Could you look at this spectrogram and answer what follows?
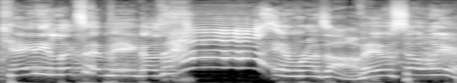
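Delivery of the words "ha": long, high "ha!"; mock shocked gasp. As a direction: imitate a high, drawn-out shocked cry. Imitates Katy's reaction before running.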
